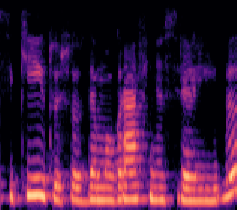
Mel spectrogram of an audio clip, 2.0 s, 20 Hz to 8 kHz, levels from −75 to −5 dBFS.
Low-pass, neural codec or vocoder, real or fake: 7.2 kHz; none; real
